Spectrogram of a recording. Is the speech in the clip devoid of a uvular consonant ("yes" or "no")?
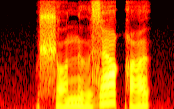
no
